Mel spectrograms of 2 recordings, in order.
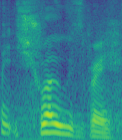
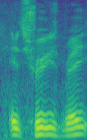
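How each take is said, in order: First: The name is said the way locals say it. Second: The name is said the way outsiders say it. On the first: The speaker is from the town itself. "If you're from Shrewsbury itself" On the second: The speaker is from outside the town. "if you're from outside Shrews Shrewsbury"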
